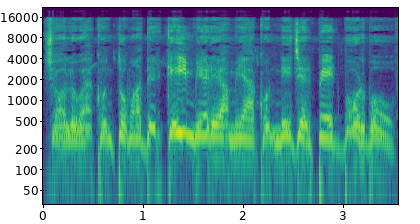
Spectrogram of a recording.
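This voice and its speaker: A hungry, wicked witch from a children's cartoon. The voice is high and thick with creak, dark in tone. It gloats and threatens with relish. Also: takes it slowly, no room sound, clean studio sound, full character voice. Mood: gloating menace. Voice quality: croaky, gravelly cackle. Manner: gloating, menacing. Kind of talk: children's cartoon villain acting.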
